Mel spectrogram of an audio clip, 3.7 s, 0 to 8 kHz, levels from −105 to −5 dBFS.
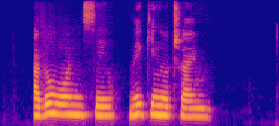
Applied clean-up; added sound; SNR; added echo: neural mask model DeepFilterNet 3.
